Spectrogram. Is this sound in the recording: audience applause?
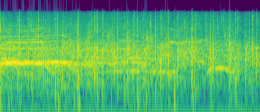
yes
